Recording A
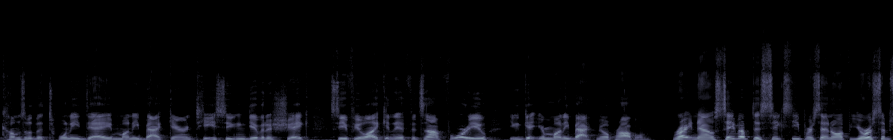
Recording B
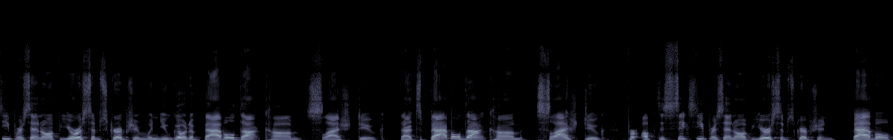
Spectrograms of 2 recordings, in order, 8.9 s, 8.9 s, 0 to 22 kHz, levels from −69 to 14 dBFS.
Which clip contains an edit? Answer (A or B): A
